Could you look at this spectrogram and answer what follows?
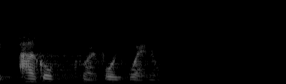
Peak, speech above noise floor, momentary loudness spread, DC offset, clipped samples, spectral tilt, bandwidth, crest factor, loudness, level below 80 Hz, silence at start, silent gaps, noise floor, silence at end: -24 dBFS; over 40 dB; 15 LU; under 0.1%; under 0.1%; -5 dB/octave; 11.5 kHz; 26 dB; -47 LUFS; under -90 dBFS; 0 s; none; under -90 dBFS; 1.25 s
